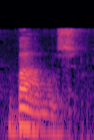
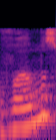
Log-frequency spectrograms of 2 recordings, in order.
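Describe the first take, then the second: First: The word begins with a B sound. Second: The word begins with a V sound.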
